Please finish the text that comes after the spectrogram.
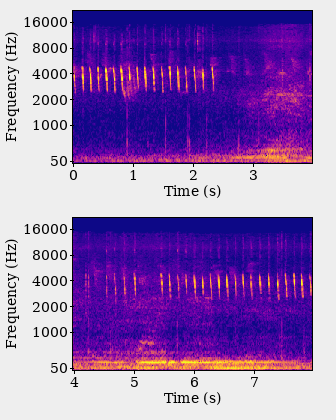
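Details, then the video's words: Bar-winged prinia singing long, tight 'tembakan panjang rapet' bursts: a rapid series of sharp, high clicks, then a vehicle rumbles past and partly masks the song, then the clicking series resumes. "Ciblek Sawah // Prenjak Klik // Tembakan Panjang Rapet Ciblek"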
